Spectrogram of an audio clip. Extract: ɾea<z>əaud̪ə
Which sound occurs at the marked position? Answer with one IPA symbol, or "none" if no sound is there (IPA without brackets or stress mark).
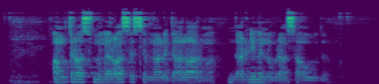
s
